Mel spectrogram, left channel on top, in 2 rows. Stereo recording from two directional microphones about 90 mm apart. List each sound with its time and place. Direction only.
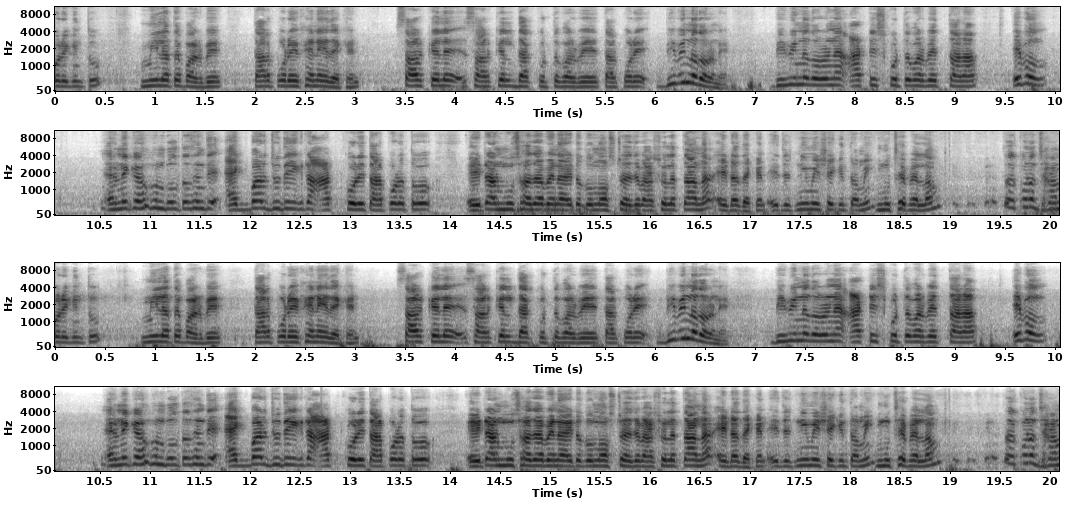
0.0 s a man's voice: 60° left (ahead or behind)
0.9 s speech: 40° left (ahead or behind); by 7.7 s 25° left (ahead or behind)
7.7 s speech: 45° left (ahead or behind)
10.5 s speech: 20° left (ahead or behind)
11.6 s a man's voice: 45° left (ahead or behind)
13.0 s speech: 25° left (ahead or behind)
13.4 s a man's voice: 15° left (ahead or behind)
